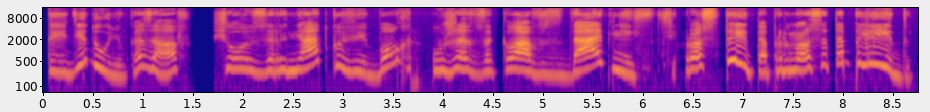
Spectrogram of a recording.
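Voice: high-pitched, lively intonation, takes it slowly, few pauses, pushed and bright, dry recording, voice pushed up, exaggerated voice. A storyteller voicing a curious seven-year-old boy in a children's storybook reading. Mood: wondering.

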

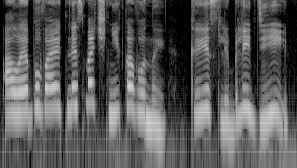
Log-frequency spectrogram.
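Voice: sits high, lively intonation, measured pace, a bit bright, dry recording, voice pushed up. A storyteller voicing a thoughtful young girl in a children's storybook reading. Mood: earnest.

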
